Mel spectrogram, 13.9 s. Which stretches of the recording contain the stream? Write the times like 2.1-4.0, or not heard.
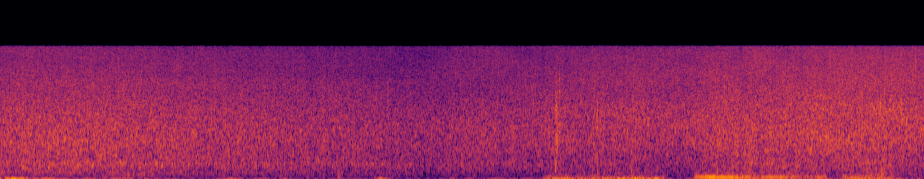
0.0-13.8.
